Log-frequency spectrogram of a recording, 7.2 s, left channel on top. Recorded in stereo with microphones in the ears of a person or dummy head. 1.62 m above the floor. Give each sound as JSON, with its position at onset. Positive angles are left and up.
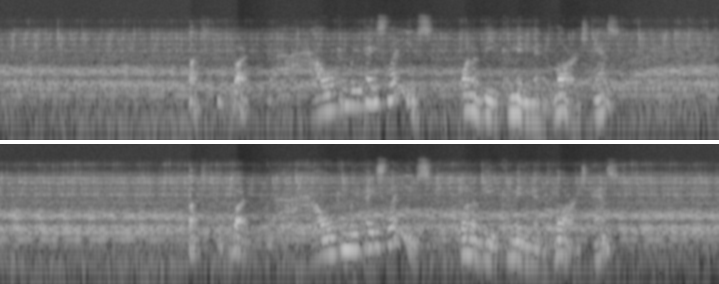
{"t": 1.9, "sound": "a man speaking", "side_deg": -65, "distance_m": 1.3}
